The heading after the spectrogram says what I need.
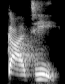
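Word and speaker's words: ကကြီး: with consonant number one gaji that is pronounced it sounds something between the english k and the english g like the k sound in category but the best way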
